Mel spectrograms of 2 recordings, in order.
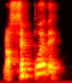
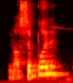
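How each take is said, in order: First: No se puede, firm and higher with puede falling; firm insistence. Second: No se puede, much higher and far softer with puede rising; soft high echo. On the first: Teacher repeats his rule to the class, firm and final. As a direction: state it as final. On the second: Teacher echoes his rule to the class, a soft high afterthought. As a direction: let it float away like an echo. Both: Shown as a demonstration. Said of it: "No se puede hablar del sueño".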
